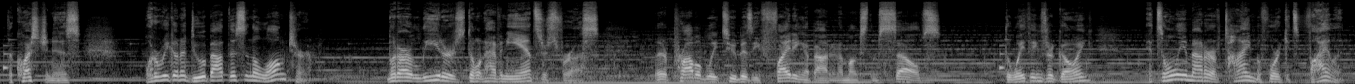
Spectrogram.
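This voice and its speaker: A friendly, boastful young dancer from a jungle tribe in a video game. He talks in an easygoing, chatty way, with a slightly high, lively voice. Loud game music plays under him.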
